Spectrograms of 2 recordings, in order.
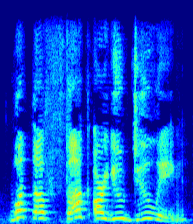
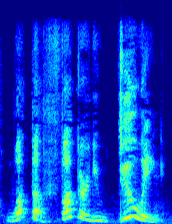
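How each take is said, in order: First: Louder, higher, slow furious shout. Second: Angry demand. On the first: Repeating the demand at Krissa, now screaming. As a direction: scream the question at her, slowly. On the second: Angry repeated question. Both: Real, not acted.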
